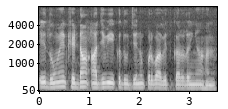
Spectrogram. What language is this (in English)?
Punjabi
